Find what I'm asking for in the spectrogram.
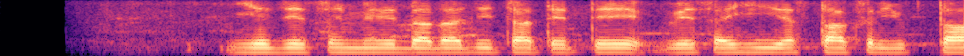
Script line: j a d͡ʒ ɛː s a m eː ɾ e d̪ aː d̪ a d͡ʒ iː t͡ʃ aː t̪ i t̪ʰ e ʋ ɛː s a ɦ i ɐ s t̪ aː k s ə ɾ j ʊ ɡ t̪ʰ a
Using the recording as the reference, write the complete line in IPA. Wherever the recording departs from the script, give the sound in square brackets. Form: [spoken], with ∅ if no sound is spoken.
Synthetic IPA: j [e] d͡ʒ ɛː s [e] m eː ɾ e d̪ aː d̪ a d͡ʒ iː t͡ʃ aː t̪ [e] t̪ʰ e ʋ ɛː s a ɦ i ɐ s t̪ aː k s ə ɾ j ʊ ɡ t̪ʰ a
